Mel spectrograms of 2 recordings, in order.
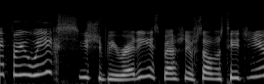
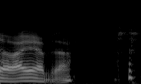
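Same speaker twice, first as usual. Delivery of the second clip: usual speaking voice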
